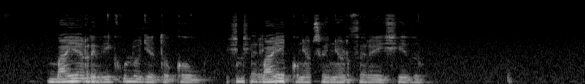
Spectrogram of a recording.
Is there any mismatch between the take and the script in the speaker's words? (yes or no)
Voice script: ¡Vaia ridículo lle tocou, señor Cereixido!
yes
